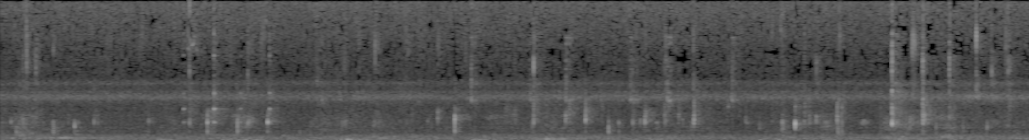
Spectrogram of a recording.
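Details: Kosey, a three-month-old Maine Coon Persian mix kitten, eats indoors in a small room: steady wet chewing and squishy biting with scattered sharp clicks and soft drips over a low, constant hum.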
